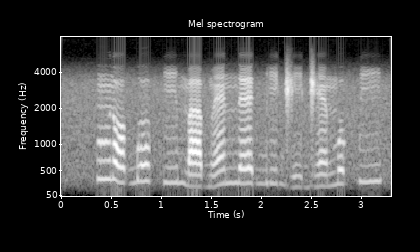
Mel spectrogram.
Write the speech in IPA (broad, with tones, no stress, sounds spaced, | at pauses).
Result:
k ũ˦ ɾ ɔ˧ ɡ͡b o˦ k i˧ m a˨ b ɛ̃˨˦ n ɛ˧ ɡ͡b i˧ d͡ʒ i˨ d͡ʒ ɛ̃˧ m o˦ k͡p i˦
